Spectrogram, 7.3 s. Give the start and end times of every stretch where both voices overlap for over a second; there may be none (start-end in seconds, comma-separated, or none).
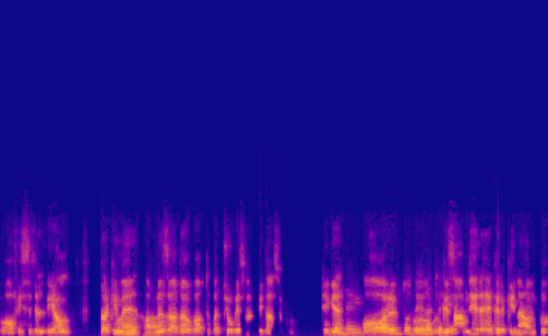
4.4-6.1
